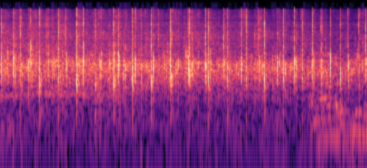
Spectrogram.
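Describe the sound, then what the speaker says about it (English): Applause from a gala audience rings out for a young honoree, steady dense clapping throughout with sharp individual claps standing out near the front, and a voice starting to speak underneath near the end. "give him another round of applause"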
